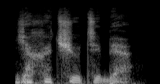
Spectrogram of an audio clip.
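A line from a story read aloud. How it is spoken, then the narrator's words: Barely audible. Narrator (Russian): Он едва слышно произносит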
